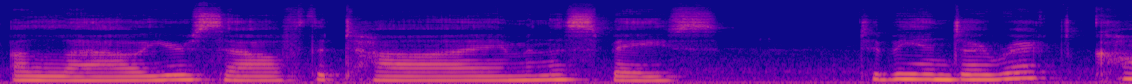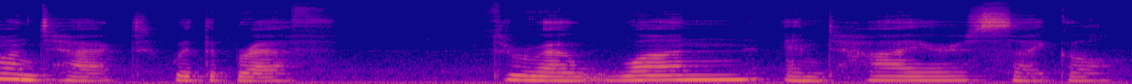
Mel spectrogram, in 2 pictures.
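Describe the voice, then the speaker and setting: A woman leading a guided meditation in a gentle, soothing manner, with deliberate phrasing and long pauses. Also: mid-range voice, steady tone, slight background noise.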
